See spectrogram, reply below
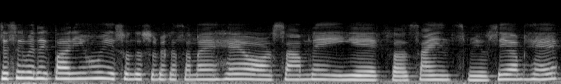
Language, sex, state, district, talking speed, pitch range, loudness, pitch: Hindi, female, Chhattisgarh, Sukma, 215 wpm, 215-245 Hz, -15 LUFS, 230 Hz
